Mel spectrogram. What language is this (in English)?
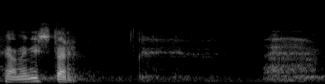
Estonian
